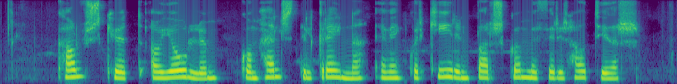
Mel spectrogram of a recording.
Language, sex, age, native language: Icelandic, female, 30-39, Icelandic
